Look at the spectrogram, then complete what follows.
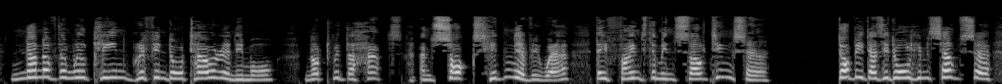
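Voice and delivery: very high, eager elf chatter; a devoted elf pouring out his news; squeaky house elf. Acted. Dobby telling Harry about the elves, high and eager.

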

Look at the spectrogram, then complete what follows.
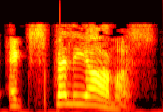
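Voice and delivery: loud, high spell cry; shouted spell. A narrator's reading. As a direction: fire the spell. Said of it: "He pulled out his wand and shouted".

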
